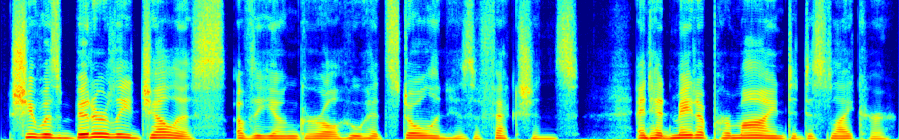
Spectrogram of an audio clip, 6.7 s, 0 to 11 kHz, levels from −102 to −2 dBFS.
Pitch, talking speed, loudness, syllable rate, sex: 185 Hz, 195 wpm, -21 LUFS, 4.9 syllables/s, female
